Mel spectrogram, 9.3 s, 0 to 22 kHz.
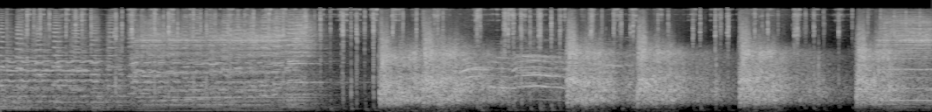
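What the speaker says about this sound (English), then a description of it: "I knew from the sound of that first volley what had happened." A loud volley of rifle and gunfire crackles and echoes in rapid bursts, played as a sound effect in a 1958 Western radio drama with no talking.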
